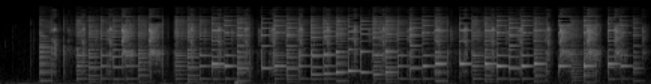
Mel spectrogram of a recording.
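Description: A bright, bouncy chiptune-style melody from the video game Bagman plays through a small phone speaker held near another speaker for a music quiz, with quick stepped notes in a steady rhythm, tinny, with no one talking over it.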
